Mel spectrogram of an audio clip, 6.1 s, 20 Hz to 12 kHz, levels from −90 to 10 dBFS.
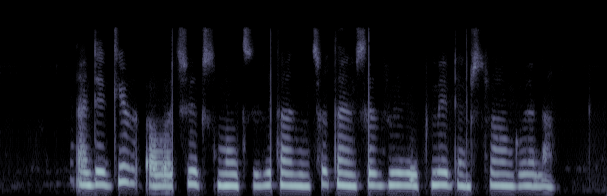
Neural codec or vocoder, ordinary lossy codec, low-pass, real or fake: codec, 16 kHz, 2 kbps, X-Codec, HuBERT features, trained on general audio; none; 7.2 kHz; fake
